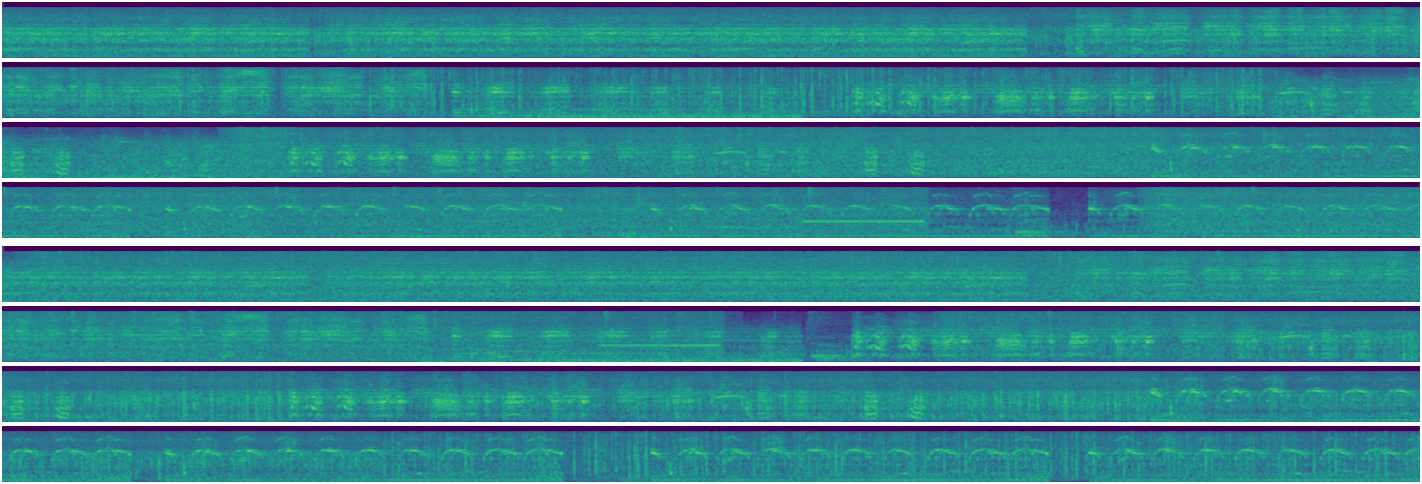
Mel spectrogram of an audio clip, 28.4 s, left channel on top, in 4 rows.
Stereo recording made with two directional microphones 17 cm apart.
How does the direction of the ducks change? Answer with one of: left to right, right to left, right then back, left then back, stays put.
left to right.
